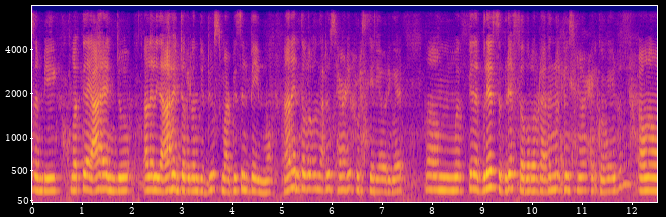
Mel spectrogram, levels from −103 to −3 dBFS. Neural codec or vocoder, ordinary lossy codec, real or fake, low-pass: codec, 24 kHz, 0.9 kbps, WavTokenizer, small release; none; fake; 7.2 kHz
